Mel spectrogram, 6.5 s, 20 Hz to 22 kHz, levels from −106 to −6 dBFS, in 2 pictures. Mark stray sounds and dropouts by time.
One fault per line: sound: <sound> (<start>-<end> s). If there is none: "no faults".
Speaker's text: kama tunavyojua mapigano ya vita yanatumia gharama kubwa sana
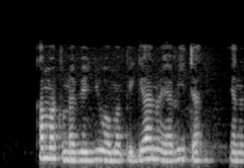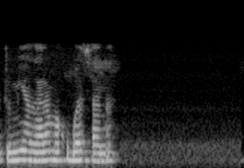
no faults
